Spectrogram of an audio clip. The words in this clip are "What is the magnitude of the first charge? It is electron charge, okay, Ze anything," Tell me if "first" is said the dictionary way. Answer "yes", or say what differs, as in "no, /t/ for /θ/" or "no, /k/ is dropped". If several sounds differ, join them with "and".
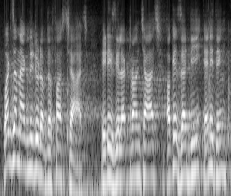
yes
